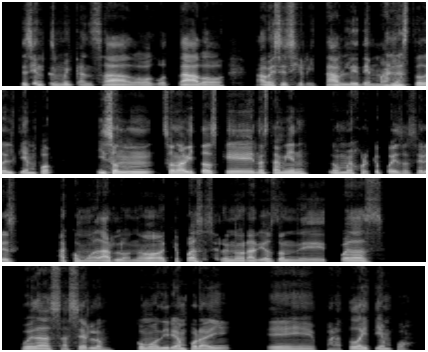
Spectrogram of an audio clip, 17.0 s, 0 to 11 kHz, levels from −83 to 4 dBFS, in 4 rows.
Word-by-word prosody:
Te - - -2
sientes 110 -3 -2
muy 105 -1 -2
cansado, 100 +1 +1
agotado, 95 0 +3 0.3
a 100 - +2
veces 110 -1 0
irritable, 100 +1 0
de 95 - -1
malas, 125 +4 +2
todo 115 -1 +2
el 115 -3 +2
tiempo. 110 -1 -1 0.4
Y 120 - +1
son 165 -2 +5
son 170 -1 +3
hábitos, 175 -10 +5
que 105 -1 +3
no 130 - +1
están 125 0 +1
bien. 130 +1 +1 0.2
Lo 120 - -1
mejor 125 +3 -3
que - - -4
puedes 135 0 -1
hacer, 115 +2 -4
es 135 -1 -2 0.4
acomodarlo, 100 +1 -2
¿no? 130 +6 +1
Que - - -12
puedas 115 +1 0
hacerlo 115 - -8
en 115 -2 -3
horarios, 100 +8 0
donde 95 -8 -4
puedas 115 0 0 0.6
puedas 115 -1 +1
hacerlo. 125 +3 -3 0.2
Como 115 -1 -1
dirían 120 +4 +1
por 130 -2 +1
ahí, 145 +7 -2 0.3
eh: 105 -2 -3
"Para - - -13
todo 115 0 -2
hay 110 -1 +1
tiempo". 105 -2 -8
115 Hz, 165 wpm, -25 LUFS, 105-125 Hz, 0.6 s, son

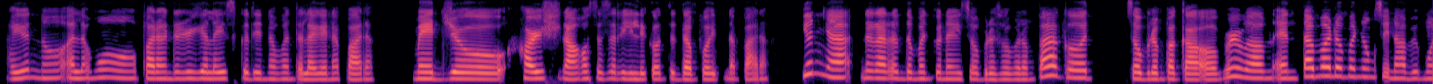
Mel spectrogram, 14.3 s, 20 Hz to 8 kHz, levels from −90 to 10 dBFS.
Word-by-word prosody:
Ayun 250 +3 -1
'no. 245 +1 -5
Alam 240 0 -1
mo 270 0 -2 0.4
parang 230 0 +3
na-realize 230 0 -1
ko - - -1
din 225 -1 -3
naman 215 0 -6
talaga 205 0 +1
na 215 - -5
parang 205 0 -2 0.3
medyo 225 0 +3 0.6
harsh 240 0 +4
na 210 -2 +4
ako 225 - -2
sa 225 - -5
sarili 215 -2 -3
ko, 215 - 0
to 215 - -7
the 205 0 +3
point 205 -1 -2
na 225 -2 -6
parang, - - -3 0.3
yun 390 +3 +1
nga, 275 -1 +5
nararamdaman 235 -2 0
ko 225 - -5
na 220 0 -2
'yung 210 - -9
sobra-sobrang 205 -1 -4
pagod, 275 -3 +3 0.4
sobrang 215 -1 +1
pagka-overwhelm. 230 +5 +2
And 240 0 0
tama 300 +1 +6
naman 305 -1 0
'yung 285 -1 -6
sinabi 240 -3 -3
mo 235 +1 -5
230 Hz, 165 wpm, -24 LUFS, 215-245 Hz, 0.6 s, tama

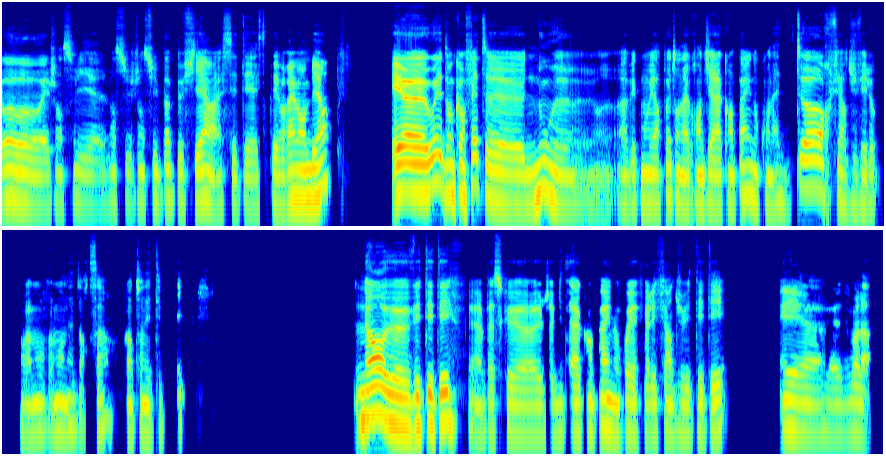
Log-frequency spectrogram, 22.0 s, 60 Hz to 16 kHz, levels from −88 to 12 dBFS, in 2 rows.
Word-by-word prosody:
ouais, 120 -1 +1
ouais, 105 - -4
ouais, 100 -1 -4
j'en 110 +1 -11
suis, 110 0 -10
heu, 105 +1 -13
j'en 115 - -10
suis 110 +1 -10
j'en 115 +2 -10
suis 115 +1 -7
pas 125 +3 -6
peu 120 -2 -10
fier 115 +3 -1
ouais, 95 +1 -7
c'était 100 -2 -9
c'était 110 -1 -7
vraiment 120 +4 +1
bien 135 +9 +2 0.8
et 140 - +11
heu, 145 -1 +11
ouais, 175 +2 +3
donc 140 -1 -2
en 140 - +2
fait, 170 +3 -3
heu, 110 -4 0
nous, 130 +5 -2
heu, 105 -2 -4 0.3
en - - -14
avec 105 0 -9
mon 115 - -5
meilleur 110 -1 -4
pote, 130 +1 -3
on 115 - -2
a 105 - -2
grandi 105 +2 -4
à - - +2
la 105 - 0
campagne 115 +6 -5
donc 110 -2 -9
on 105 - -5
adore 145 +8 0
faire 115 -3 -7
du 105 +1 -9
vélo, 105 0 -9 0.3
vraiment, 105 +1 -7
vraiment 110 0 -7
on 105 - -5
adore 115 0 -12
ça, 115 +5 -9 0.2
quand 105 +2 -6
on 105 - -4
était 100 0 -9 0.2
petit. - - -11 2.1
Non, 155 +4 +8
heu, 130 -4 +5
VTT, 125 +3 +2 0.2
heu, 100 - -6
parce 105 +1 -3
que, - - -8 0.4
heu, 100 - -6
j'habite 105 +2 -9
à 110 - +2
la 105 - 0
campagne, 115 +2 -1
donc 105 0 -4
ouais, 105 -2 0
fallait 105 0 -5
faire 105 0 -5
du 105 +1 -9
VTT. 105 +3 -5 0.6
Et 115 -1 0
heu, - - -5 0.3
heu, 105 0 -9
d 105 - -15
voilà 110 -1 -3
110 Hz, 205 wpm, -24 LUFS, 105-125 Hz, 2.1 s, et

